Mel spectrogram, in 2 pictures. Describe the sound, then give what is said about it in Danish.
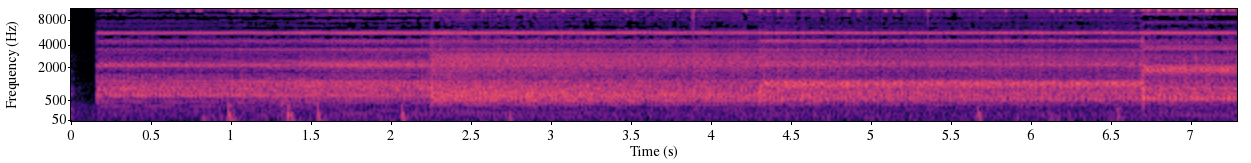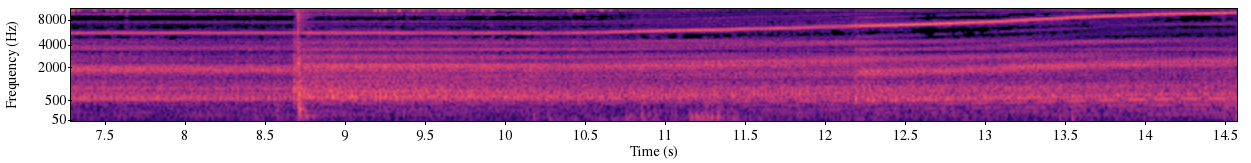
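A cheap red plastic children's toy keyboard with adjustable pitch sounds bright, buzzy electronic tones that hold steady, then step to new pitches every couple of seconds, ending with a high tone sliding steadily upward. No voices. “sådan her er et, et, et, et rødt plastik børne keyboard.”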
